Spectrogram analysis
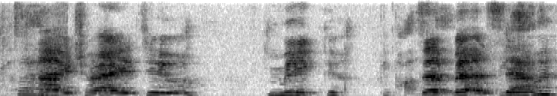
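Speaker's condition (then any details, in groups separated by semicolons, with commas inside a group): ALS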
